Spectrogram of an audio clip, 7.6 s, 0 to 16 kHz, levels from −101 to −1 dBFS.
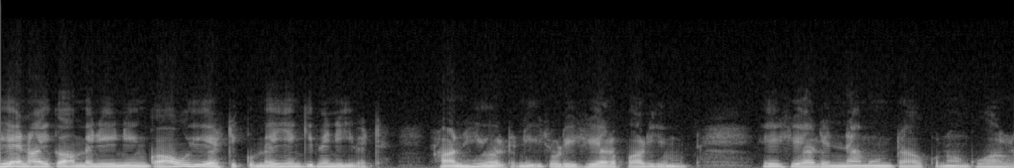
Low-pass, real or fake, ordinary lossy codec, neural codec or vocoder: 14.4 kHz; fake; none; vocoder, 48 kHz, 128 mel bands, Vocos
